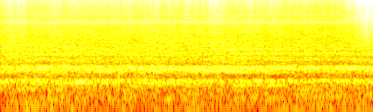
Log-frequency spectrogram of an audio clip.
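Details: Bees around wild honey hidden in the wild make a thick, unbroken hum with layered tones, loud and constant, against a rushing noise backdrop.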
